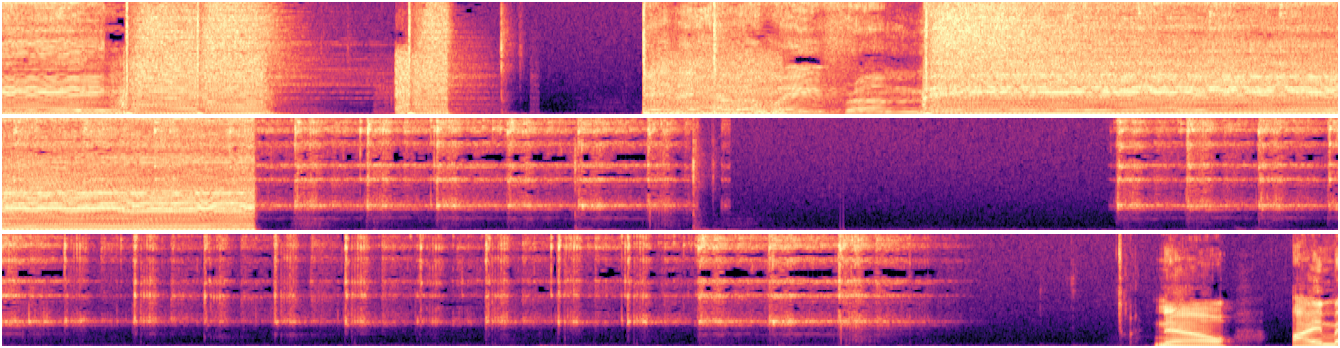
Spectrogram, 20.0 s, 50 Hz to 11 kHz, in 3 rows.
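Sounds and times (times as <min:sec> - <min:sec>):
dense rock mix: 0:00.0 - 0:02.4, 0:03.2 - 0:08.0
jingle bells shaking: 0:04.8 - 0:10.4, 0:12.2 - 0:18.2.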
